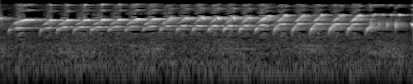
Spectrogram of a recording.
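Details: Caged Belgian canary singing out of joy: a fast, even run of bright chirping syllables, doubled in two pitch bands, climbing slowly in pitch across the phrase and ending on a sharp note.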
